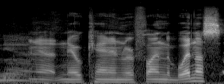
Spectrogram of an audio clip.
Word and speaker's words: Neuquén: Neuquén, yeah. Yeah, Neuquén, and we're flying the Buenos Aires Aeroparque in Norwegian, Argentina, Zibo mod, the most ass airline, the least ass aircraft.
